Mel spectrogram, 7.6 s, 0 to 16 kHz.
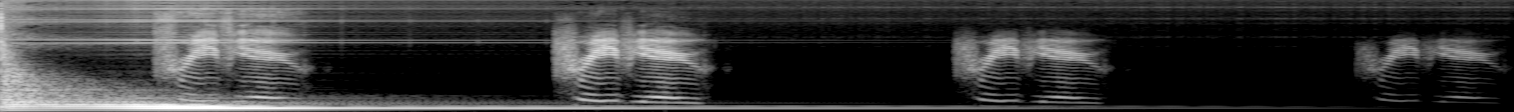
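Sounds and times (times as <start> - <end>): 
weird cartoon timpani drum: 0.0 - 3.6.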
